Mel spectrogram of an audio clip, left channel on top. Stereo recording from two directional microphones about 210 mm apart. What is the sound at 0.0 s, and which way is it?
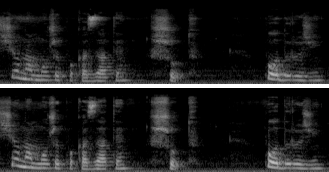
A woman's voice, 40° right (ahead or behind).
